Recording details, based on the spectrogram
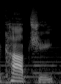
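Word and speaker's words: kopje: Another full-time resident of the Copchi that's spelled K O P J E is the clipbringer, one of the small analopee.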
